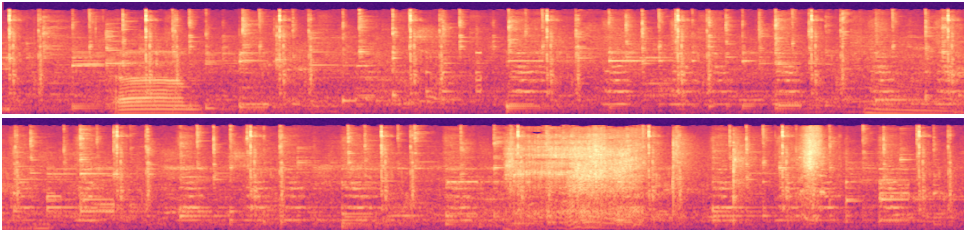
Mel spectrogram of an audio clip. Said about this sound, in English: Bless you.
